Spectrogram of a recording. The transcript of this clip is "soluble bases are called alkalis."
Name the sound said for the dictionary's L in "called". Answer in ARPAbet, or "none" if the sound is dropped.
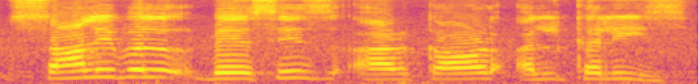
none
